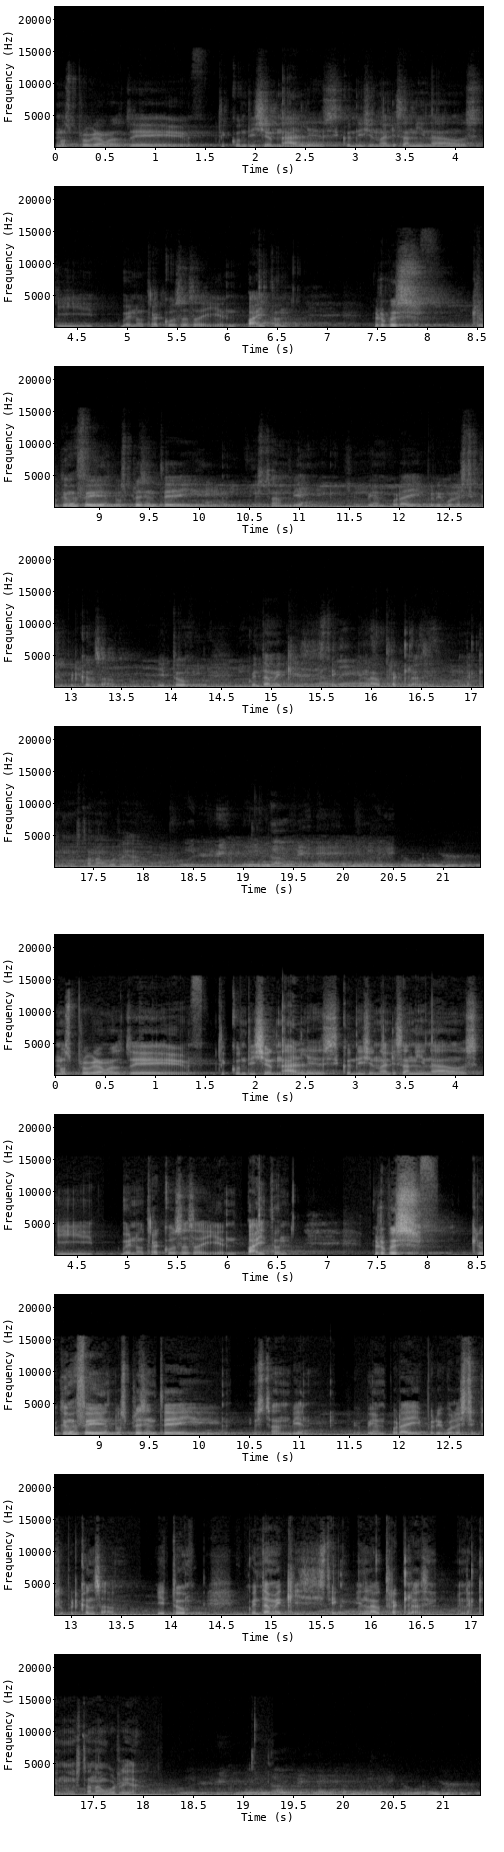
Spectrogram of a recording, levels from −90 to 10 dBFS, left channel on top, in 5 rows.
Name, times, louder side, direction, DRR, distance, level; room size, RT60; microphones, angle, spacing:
voice 1, 0.0-1.5 1.8-4.7 4.9-8.1 8.4-11.2 11.5-13.5 13.9-18.0, right 6 dB, 80° right, 14 dB, 0.9 m, -36 dB
sound 1, 8.2-20.5, left 1 dB, 60° left, 1.1 m, -39 dB
voice 2, 18.9-21.2, equal, ahead, -1 dB, 2.3 m, -40 dB
30.0 x 21.5 x 9.2 m, 3.0 s
head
